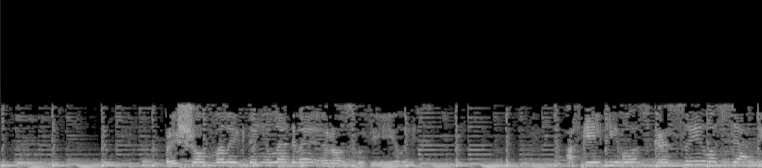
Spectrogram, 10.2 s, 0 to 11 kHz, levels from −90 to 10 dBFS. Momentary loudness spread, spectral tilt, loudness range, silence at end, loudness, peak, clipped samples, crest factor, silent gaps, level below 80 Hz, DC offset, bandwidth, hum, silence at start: 6 LU; -12.5 dB/octave; 3 LU; 0 s; -19 LUFS; -4 dBFS; under 0.1%; 14 dB; none; -52 dBFS; under 0.1%; 4.4 kHz; none; 0 s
